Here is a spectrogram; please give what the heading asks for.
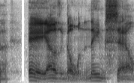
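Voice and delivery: talking out of mouth's side. Explaining the faces made while doing voices, demonstrating one: talking out of one side of mouth. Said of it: "I kind of like talk out of one side of my mouth".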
